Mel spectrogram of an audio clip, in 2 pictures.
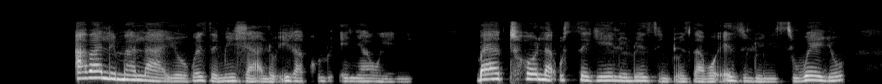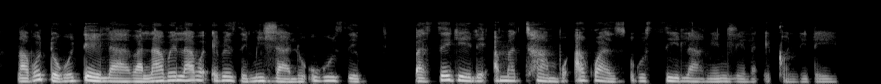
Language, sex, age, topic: North Ndebele, female, 25-35, health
